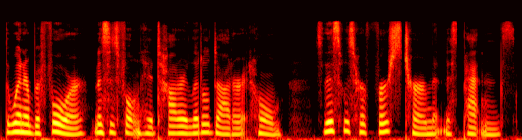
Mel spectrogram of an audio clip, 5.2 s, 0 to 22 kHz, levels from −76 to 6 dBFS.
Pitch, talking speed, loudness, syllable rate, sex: 200 Hz, 240 wpm, -18 LUFS, 6.0 syllables/s, female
